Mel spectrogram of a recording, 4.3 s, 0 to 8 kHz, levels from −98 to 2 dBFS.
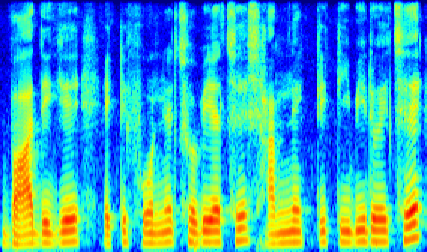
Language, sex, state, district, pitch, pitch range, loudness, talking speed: Bengali, male, West Bengal, Alipurduar, 125 Hz, 120-130 Hz, -20 LUFS, 125 wpm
